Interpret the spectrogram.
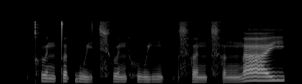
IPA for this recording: kʰ ɵ˧ n t̪ ɐ˧ k̚ uː˨ j t͡sʰ ɵ˨˥ n h uː˨ j ŋ ɪ˨ k̚ t͡sʰ ɐ˨˥ n t͡sʰ ɐ˨ ŋ n̪ aː˥ j

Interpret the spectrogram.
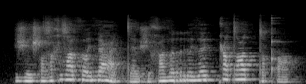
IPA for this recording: ʒ ə˨ ɪ̯ ʃ ə˨ zˤ ʌ˦ x zˤ ɑ˦ θ ɔ˦ ɪ̯ θ ɛ˦ ʕ æ˩ tː æ˩ ʊ̯ ʃ ʌ˩ x ɑ˦ ð ɒ˦ r ʊ˦ ɪ̯ ð ɜ˥ ɪ̯ kː i˥ dˤ ɑ˥ ɪ̯ tː ʊ˨ qʼ ɑ˨

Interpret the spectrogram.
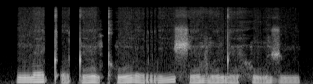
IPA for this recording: ŋ͡m ɛ˦˥ tʼ ə˩˧ t ɛ̃˩˧˩ kʰ ũ˩˧ l ʏ˧˩˧ r i˨˥ ʃ ɛ̃˨˥ v ə̃˨˥ d ɛ̃˧˩˧ h ũ˧˩˧ ʒ y˧

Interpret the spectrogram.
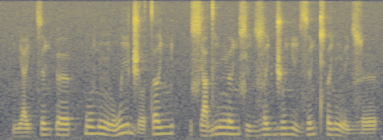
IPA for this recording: ʎ æ˩ ʎ t͡s ø˦ ʎ ɗ ø˦ | k͡p u˦ ʎ ɲ u˨ w i˥ d͡ʒ ɤ˩ t ə˥ ʎ | ɕ a˨ d i˦ ŋ ø˦ ʎ ɕ ɯ˨ ʎ ɮ ə˦ ʎ d͡ʒ u˦ ʎ i˩ ʎ z ø˥ ʎ cʰ ə˦ ʎ ŋ e˩ ʎ ɮ ø˨

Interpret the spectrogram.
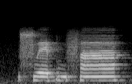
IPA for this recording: sʷ ɛ ɓ u f ã

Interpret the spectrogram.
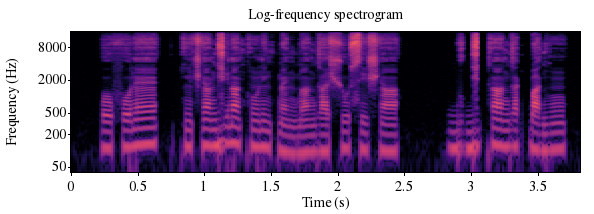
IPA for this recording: o˨ f o˨˦ ɾ ɛ̃˦ | k ĩ˨ ʃ ã˧ ɡ i˦ ɾ ã˧ k ũ˧ ɾ ĩ˨ k͡p ɛ̃˨ ɡ͡b ã˨˦ ɡ a˧ ʃ u˦ s i˧ ʃ ã˦ | ɡ͡b u˧ ɡ i˧ k ã˧ ɡ a˦ k͡p a˧ ɡ ũ˧

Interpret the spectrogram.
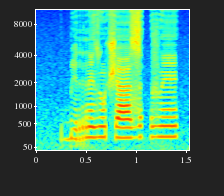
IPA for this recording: ɓ i˩ r ẽ˥ z ũ˥ ʃ æ˥ z | v ẽ˥

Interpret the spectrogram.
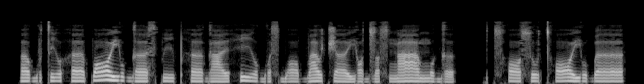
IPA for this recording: ɐ ɡʷ ə t i ʊ̯ h ɜː p ɔː j u ɡ ɜː s p iː pʰ ɜː ɡ aː ɪ̯ h iː ʊ̯ ɡʷ a s b ɔː b a ʊ̯ t͡ʃ ɜː j ɔ d͡z ɔ s ŋ aː ŋʷ i ɡ ə | t͡sʰ ɔ s u tʰ ɔː j u ɓ ɜː

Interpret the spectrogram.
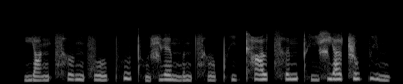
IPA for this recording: j ɑ˧˥ ŋ t͡sʰ ɤ˥˩ ŋ f o˧˥ ʊ̯ pʰ u˥˩ t̪ʰ u˩ ɕ ɥ ɛ˥˩ m ə˧˥ n t͡sʰ ɤ˧˥ pʰ i˧˥ kʰ ɑ˥ ʊ̯ t͡sʰ ə˥ n t̪ʰ i˧˥ ɕ j ä˥ ʈ͡ʂ u˥ p i˥˩ n

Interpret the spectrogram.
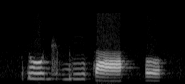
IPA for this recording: ɗ uː˦ d͡ʒ ʊ˦ ɡ͡b iː˦ t aː˨ | o˨

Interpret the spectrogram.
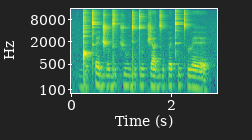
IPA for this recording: ɡ͡ǃ ə kʰ ɛ d͡ʒ o d ɯ t͡ʃ u d y t u t͡ʃ a d͡z u p ɛ kʰ y tʰ ɹ ɛ

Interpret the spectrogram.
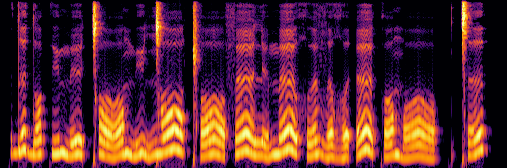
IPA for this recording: d ə˧˥˧ d ɔ˨˦ k y˨˦ m ʏː˩˧˩ ǀ ɔː˧˩˧ m y˩˧˩ ŋ͡ǀ ɔː˧˥˧ ǁ ɔː˩˧˩ f œː˧˥˧ l ʏ˧˩˧ m œː˧˥˧ χʷ œ˨˦ v ə˩˧˩ ʁʷ ɪ˩˧˩ ʔ œː˧˥˧ k ɔ˨˦ m ɔː˩˧˩ | ǀ ə˨˦

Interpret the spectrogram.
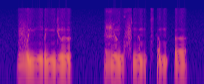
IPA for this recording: v ɯ nʲ ŋ o nʲ v ə̃ | ɮ œ̃ ɡ o f n ɐ m t͡sʼ ə m ʔ ə

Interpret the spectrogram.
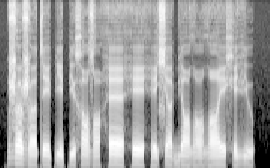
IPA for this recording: ʐ ʌ ʐ ʌː t eː pʲ e pʲ ɯ x ʌː zˤ ʌː h ɛː h eː h eː ɕ ɐː bʲ ʌː ðˤ ɐː ðˤ eː x e vʲ u

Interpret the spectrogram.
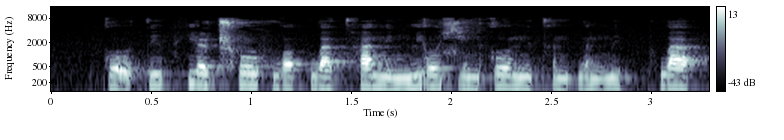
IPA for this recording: k o̰˨˩ ʊ̯ t̪ i˥ pʰ j ɛ˥˧ ʈ͡ʂʰ o˥˩ ʊ̯ f w ɔ˥ k w ä˧˥ t̪ʰ a˥˩ n i˧˥ ŋ l j o˥˩ ʊ̯ ɕ i˧˥ n k o˥˧ ʊ̯ n̪ i˥˩ t̪ʰ ə˧˥ n p w ə˧˥ n m i˧ | pʰ w ä˥˩

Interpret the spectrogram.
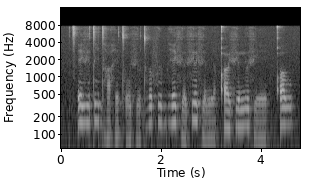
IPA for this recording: t͡sʼ e˥ vʲ ɨ˥ t i˥ dʱ a˩ h e˩ tʼ o˩ fʲ o˩ dʱ ɵ˥ f ɨ˥ bʱ e˥ fʲ ɐ˩ fʲ ɵ˥ fʲ ɐ˩ n i˩ qʼ ʉ˥ fʲ ɵ˥ mʲ u˥ fʲ e˩ | qʼ u˥

